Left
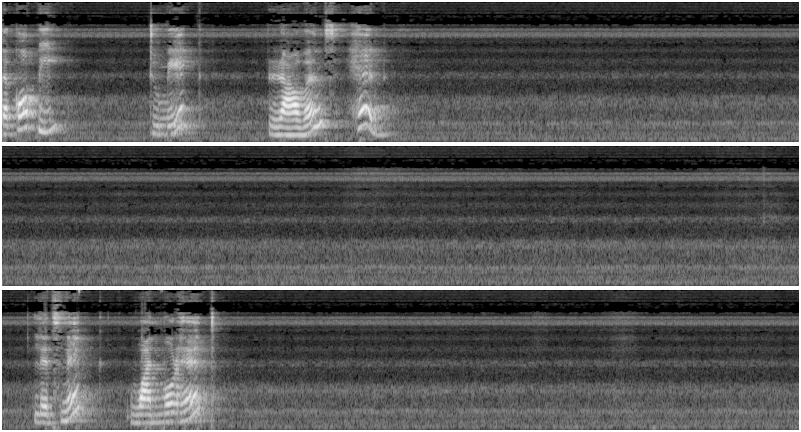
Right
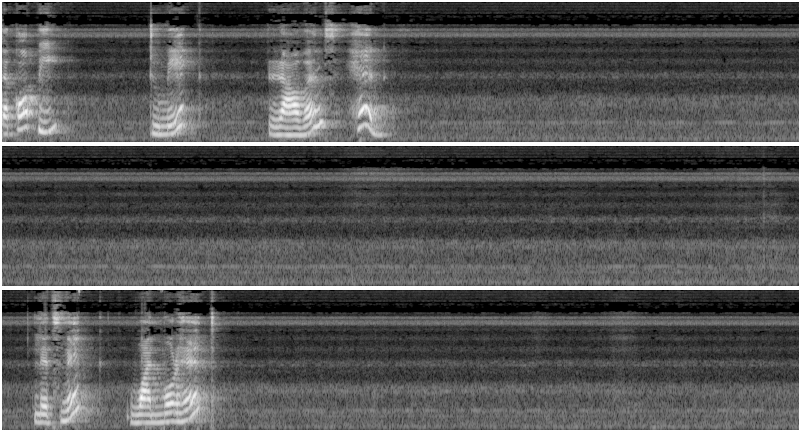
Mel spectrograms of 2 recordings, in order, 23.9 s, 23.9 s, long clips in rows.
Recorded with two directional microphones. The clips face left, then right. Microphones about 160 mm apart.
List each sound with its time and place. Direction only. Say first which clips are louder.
0.0 s speech: right 2 dB; 20° right (ahead or behind)
2.6 s a woman's voice: right 1 dB; 15° right (ahead or behind)
16.3 s speech: right 3 dB; 25° right (ahead or behind)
